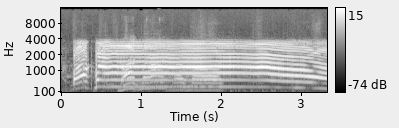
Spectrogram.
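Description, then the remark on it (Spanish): A truck driver calling into a Cadena SER radio show imitates a truck horn with his mouth: a loud, buzzy, sustained blare. After a brief stutter at the start, it holds for about three seconds, its pitch wavering slightly. “Que si toco la bocina del camión de verdad, el susto se te caen los pantalones y se te resquebrajan las gafas.”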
